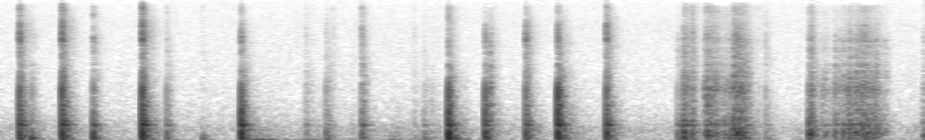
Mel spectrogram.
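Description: Painted fingernails tap on a large, solid, dark-stained wooden table top, seen close up. A run of short, dry knocks with a low, woody thump and a brief bright click, each fading almost instantly. Toward the end the taps blur into denser, rougher bursts.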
